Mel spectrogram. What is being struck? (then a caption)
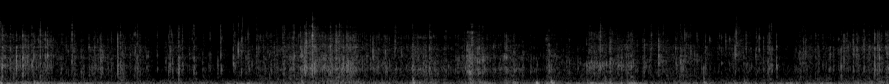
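Silicone scrubbing glove. A white silicone dishwashing scrubbing glove is clenched in a fist while its silicone bristles are squeezed and rubbed together close up. The result is a quiet, dense stream of rapid ticking and crackling clicks with a soft low rumble underneath, swelling and easing in uneven bursts.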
